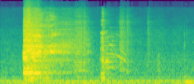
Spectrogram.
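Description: A single sharp, close cough bursts out, followed by a couple of fainter throat-clearing sounds.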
